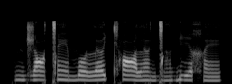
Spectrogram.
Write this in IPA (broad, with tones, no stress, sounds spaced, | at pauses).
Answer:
n d͡ʒ ɑ˧˩ ǀ ẽ˧˩ m o˧˩ l ə˨˦ cʰ ɑ˥˨ l ə̃˧˩ ɡ͡ǀ ə̃˥˨ ɠ i˧˩ χ ẽ˩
